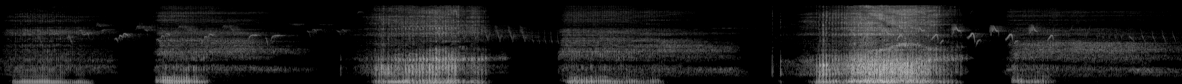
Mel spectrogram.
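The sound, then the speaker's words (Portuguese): A lion sleeping in the forest breathes heavily, letting out about five deep, rasping growls in a slow, steady rhythm, loud, with short silences between them and no voices. “Certo dia, estava um leão a dormir à cesta na floresta”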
